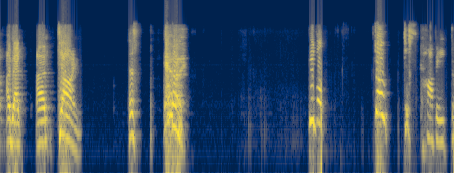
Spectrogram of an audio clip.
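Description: A young woman speaks forcefully in short bursts.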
